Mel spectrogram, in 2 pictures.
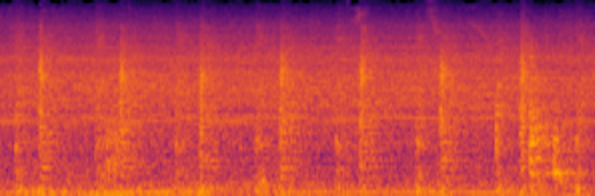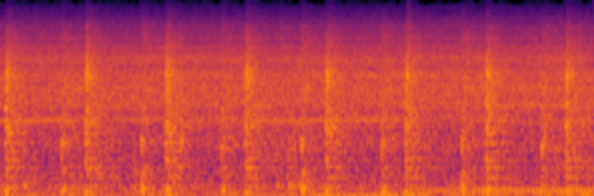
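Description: Milking machines pulse with a steady, rhythmic clicking hiss.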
